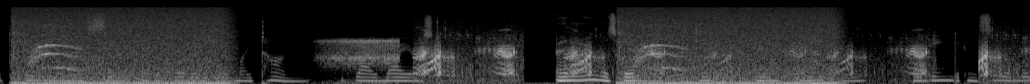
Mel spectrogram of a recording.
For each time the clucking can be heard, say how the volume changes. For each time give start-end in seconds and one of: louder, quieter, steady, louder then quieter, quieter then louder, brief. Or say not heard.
not heard.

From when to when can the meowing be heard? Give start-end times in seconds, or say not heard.
0.1-2.4, 6.2-8.5.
